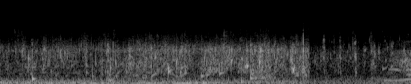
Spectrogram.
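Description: Water sloshing and gurgling with many small splashes and clicks, over a steady low rumble.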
